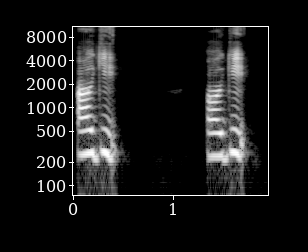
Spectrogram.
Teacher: Unlilar o'rtasida kelganda esa G deb talaffuz qilinadi.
